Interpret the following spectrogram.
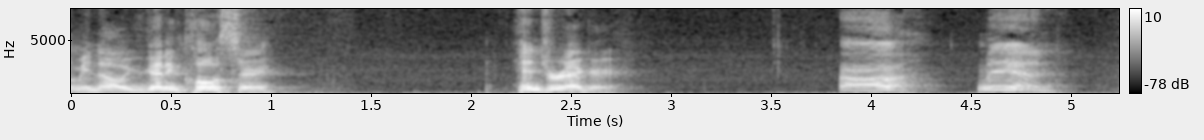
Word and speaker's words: Hinteregger: Hinteregger. Man. It's challenging, but the E is silent. Hinteregger.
